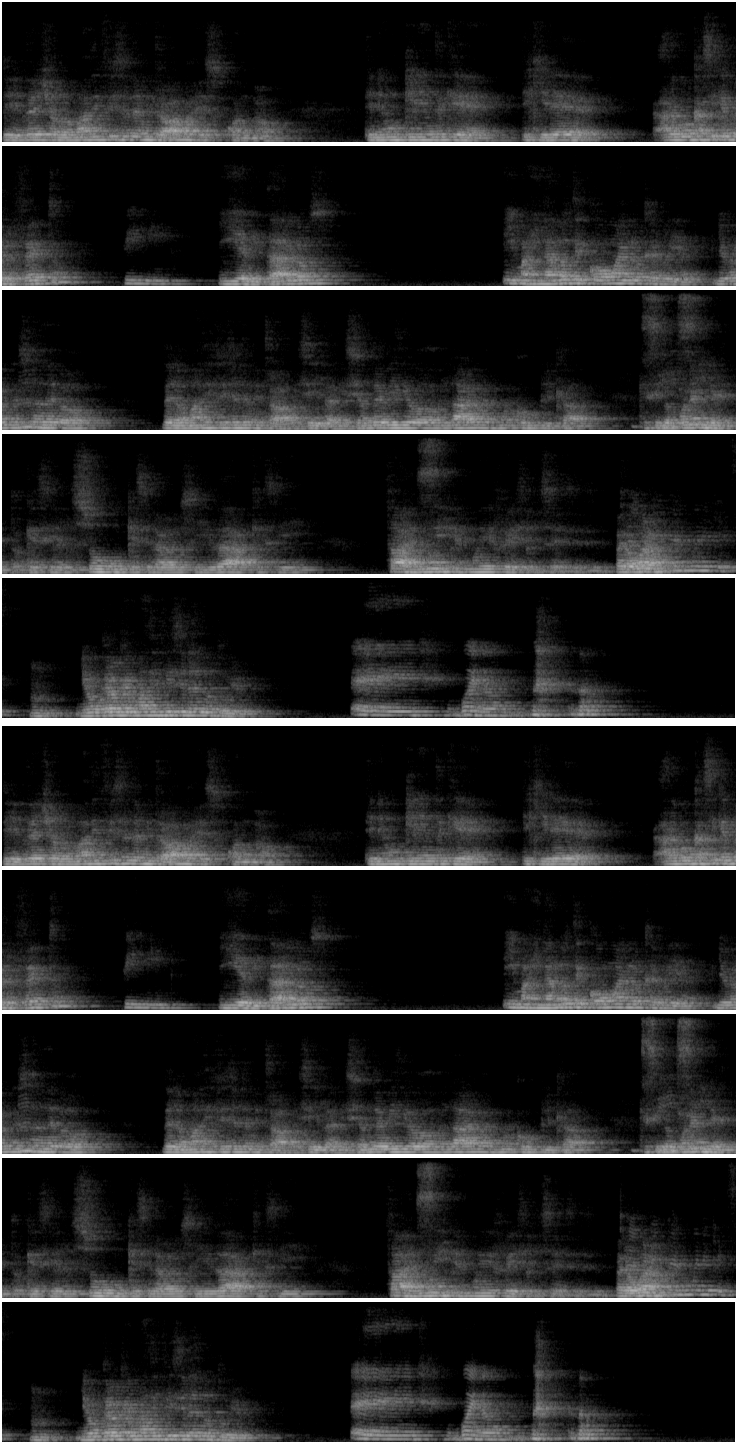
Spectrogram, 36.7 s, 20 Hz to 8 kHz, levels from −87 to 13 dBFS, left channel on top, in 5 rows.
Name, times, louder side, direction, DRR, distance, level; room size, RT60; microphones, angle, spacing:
voice 1, 0.0-2.7 3.6-4.8 5.2-5.9 6.5-8.0 9.5-10.5 12.3-15.5 16.3-20.5 21.1-25.0 25.9-27.8 28.2-28.6 29.6-31.8, equal, 40° left, -11 dB, 1.3 m, -28 dB
voice 2, 8.6-9.1 14.8-15.2 20.2-20.3 21.1-21.8 26.3-26.7 27.8-29.3 32.8-35.2, right 2 dB, 35° right, 1 dB, 0.4 m, -34 dB
2.8 x 2.4 x 2.4 m, 0.89 s
head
